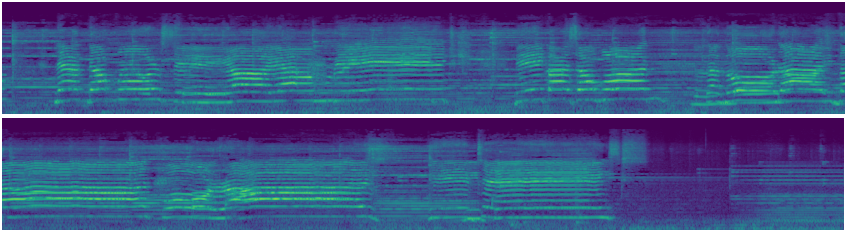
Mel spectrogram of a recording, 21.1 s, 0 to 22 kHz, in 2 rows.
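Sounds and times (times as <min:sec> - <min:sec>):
boys singing together: 0:08.8 - 0:15.3.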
